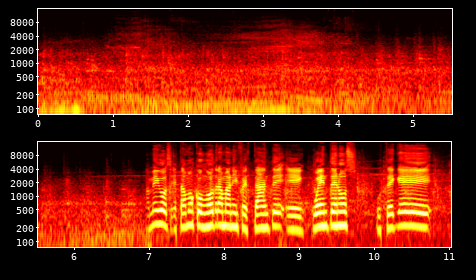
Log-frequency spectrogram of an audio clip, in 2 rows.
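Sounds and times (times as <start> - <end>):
vehicle engine humming: 0.0 - 7.7.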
